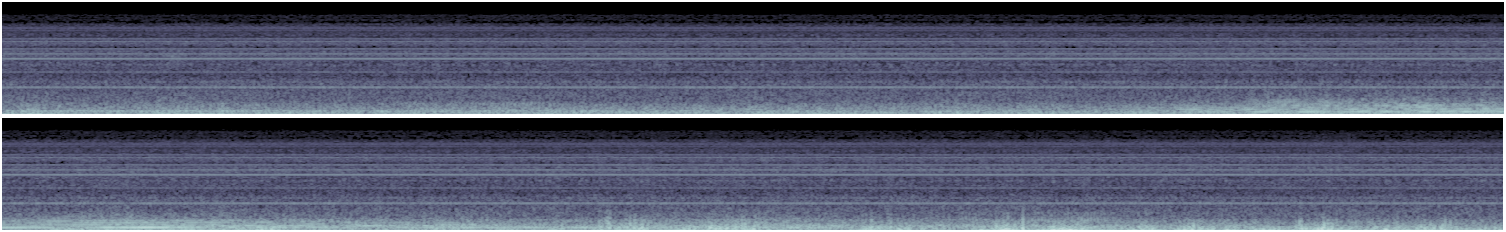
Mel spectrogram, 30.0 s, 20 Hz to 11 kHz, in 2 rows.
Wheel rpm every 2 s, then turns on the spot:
0, 0, 0, 0, 0, 0, 0, 0, 0, 0, 0, 0, 0, 0, 0.
none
